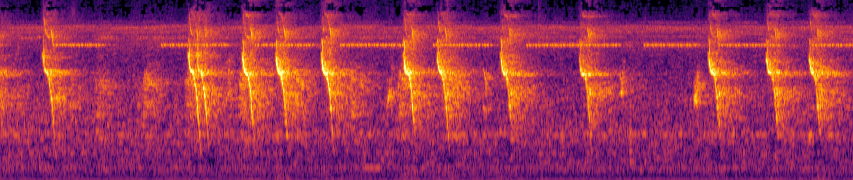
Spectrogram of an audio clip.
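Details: Plush-crested jay at a feeder: a run of harsh, scratchy calls, roughly one or two a second, each a brief noisy downward burst, over a constant high-pitched buzzing tone in the background.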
